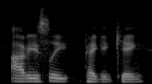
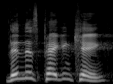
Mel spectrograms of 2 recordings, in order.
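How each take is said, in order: First: Said in the usual way. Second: "pagan" hit high and loud; stress on pagan. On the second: Shown as a demonstration. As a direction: punch the word "pagan".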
